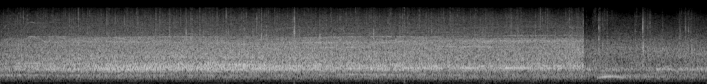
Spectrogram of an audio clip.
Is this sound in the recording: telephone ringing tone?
no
